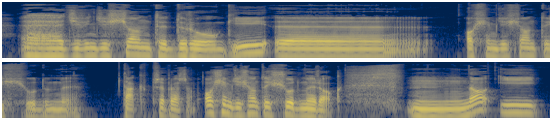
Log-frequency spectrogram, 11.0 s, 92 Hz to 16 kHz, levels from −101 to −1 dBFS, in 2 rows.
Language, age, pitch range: Polish, 30-49, 115-155 Hz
